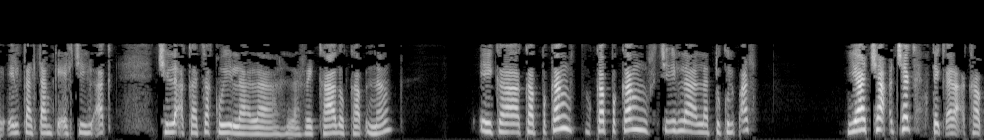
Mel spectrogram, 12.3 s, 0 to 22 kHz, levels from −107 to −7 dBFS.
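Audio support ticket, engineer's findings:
Whole clip: speech dulled, nothing above 5.9 kHz, heavy watery swirl. Likely MP3 compression starved of bits, fits about 24 kbps; weak bands flicker frame to frame.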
